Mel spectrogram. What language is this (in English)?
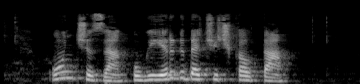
Mari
